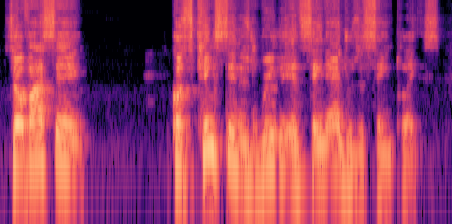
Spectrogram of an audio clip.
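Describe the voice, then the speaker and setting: A man's voice: fairly high pitch, expressive, normal speed, slightly rough. A man born in Jamaica and raised in the US, talking loosely in a casual interview with lots of "you know" and "right?". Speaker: podcast co-host being interviewed.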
